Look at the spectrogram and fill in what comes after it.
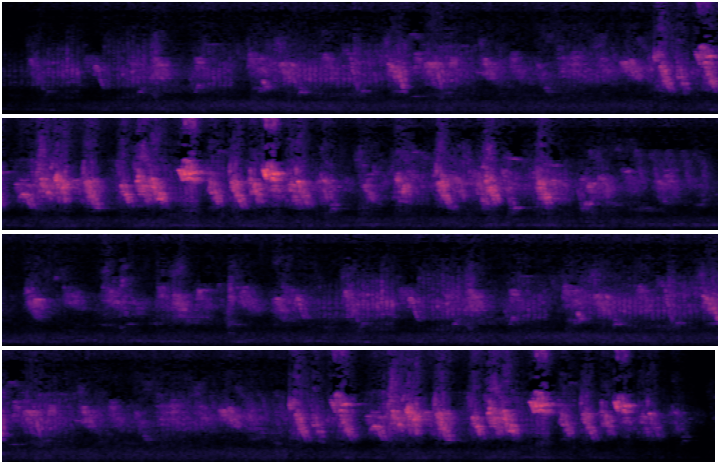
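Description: Birdsong: many birds chirping and calling in quick short notes, busiest about a third of the way in and again near the end, over a faint steady background hiss.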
